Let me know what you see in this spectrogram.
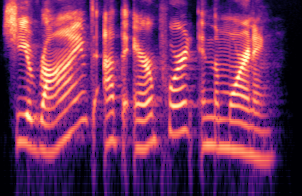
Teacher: notice how fast that at the at the at the airport in the in the morning because they're unstressed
